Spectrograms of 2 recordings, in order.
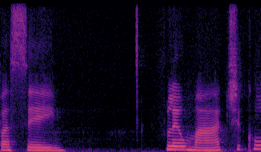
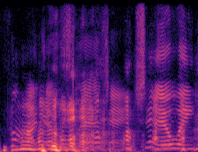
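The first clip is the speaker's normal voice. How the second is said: loud, high-spirited talk through laughter; rindo alto; 4 semitones higher, 13 dB louder than usual. Real, not acted. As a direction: laugh while owning up, louder than usual. Reage rindo à pergunta sobre palavras. (falando alto entre risadas)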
